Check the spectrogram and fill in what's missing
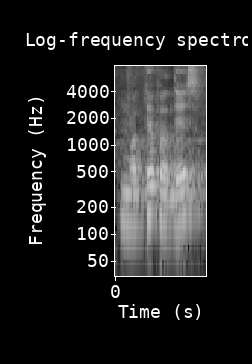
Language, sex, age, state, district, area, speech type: Odia, male, 18-30, Odisha, Kendrapara, urban, spontaneous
